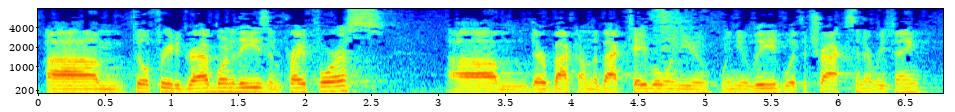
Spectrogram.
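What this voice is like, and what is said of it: American accent. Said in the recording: “I'm originally from the States. How many of you guys caught that with my accent?”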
